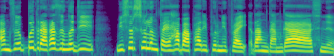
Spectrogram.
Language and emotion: Bodo, angry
